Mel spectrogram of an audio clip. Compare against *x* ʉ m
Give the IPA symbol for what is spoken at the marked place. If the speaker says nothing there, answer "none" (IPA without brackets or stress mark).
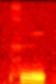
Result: x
